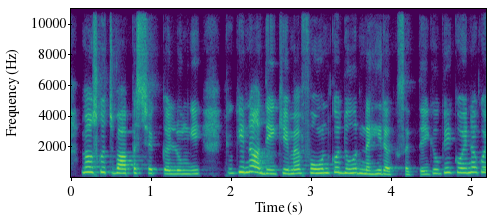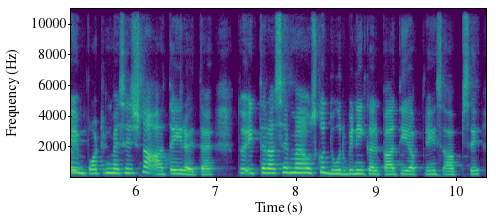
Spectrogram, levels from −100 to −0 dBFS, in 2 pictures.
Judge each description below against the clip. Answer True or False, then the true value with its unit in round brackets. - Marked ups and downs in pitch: False (4.3 semitones)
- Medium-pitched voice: False (255 Hz)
